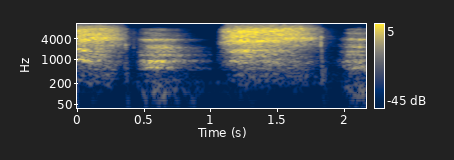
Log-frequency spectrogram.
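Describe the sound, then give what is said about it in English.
Loud, hissing breaths from a breathing exercise that stresses the inhale to generate heat, with inhales twice as long as exhales. Long, forceful airflow alternates with shorter breaths, with no talk. “So what you want to do to generate heat is you want to put the emphasis on the inhale.”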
